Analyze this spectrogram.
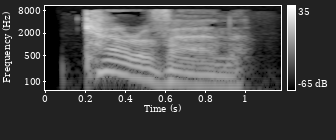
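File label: "caravan", British English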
